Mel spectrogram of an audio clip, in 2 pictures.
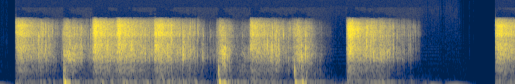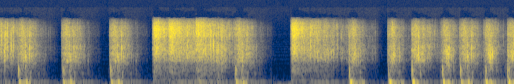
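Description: Short crunchy rustles from harvesting and replanting crops in a video game come in quick bursts.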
